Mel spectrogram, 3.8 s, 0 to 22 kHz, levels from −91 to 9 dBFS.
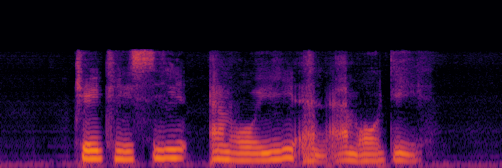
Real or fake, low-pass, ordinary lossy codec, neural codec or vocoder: fake; 7.2 kHz; none; codec, 16 kHz in and 24 kHz out, 0.6 kbps, FireRedTTS-2 codec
